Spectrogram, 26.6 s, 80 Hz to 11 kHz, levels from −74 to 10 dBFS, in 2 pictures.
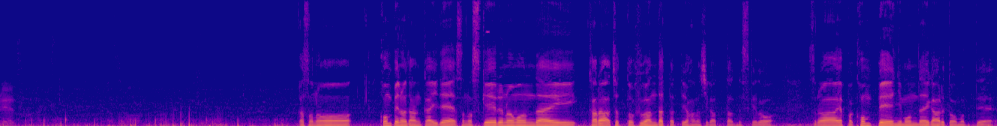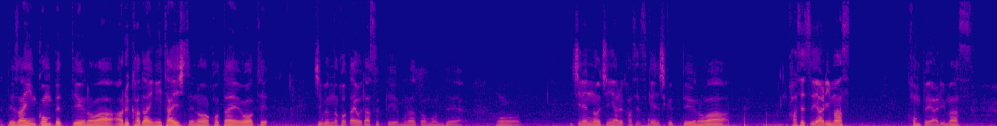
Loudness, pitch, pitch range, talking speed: -25 LUFS, 120 Hz, 110-135 Hz, 315 characters per minute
